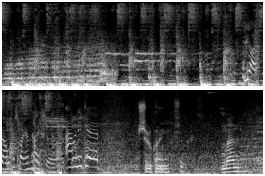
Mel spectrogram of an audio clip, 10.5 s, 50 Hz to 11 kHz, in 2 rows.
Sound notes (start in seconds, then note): 0.0 techno Music Playing; 5.9 taxi Beeps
